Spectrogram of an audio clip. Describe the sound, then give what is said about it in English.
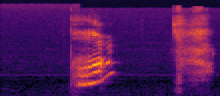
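A cat that has just come out from under a couch meows twice, a drawn-out, wavering call followed after a short pause by a softer, breathier one, with no talking around them. “look that who came the... out from under the couch. Oh, hi, kitty.”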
